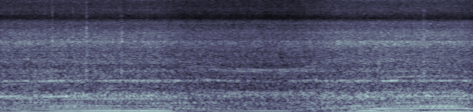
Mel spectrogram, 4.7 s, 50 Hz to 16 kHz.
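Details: 2019 Chevrolet Prisma (GM family, elastic belt) that made a loud compressor-like noise under load, after a new alternator belt and tensioner roller were fitted: even, steady idle with one smooth change in engine speed and no squeal, chirp or rattle from the belt; normal idle.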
